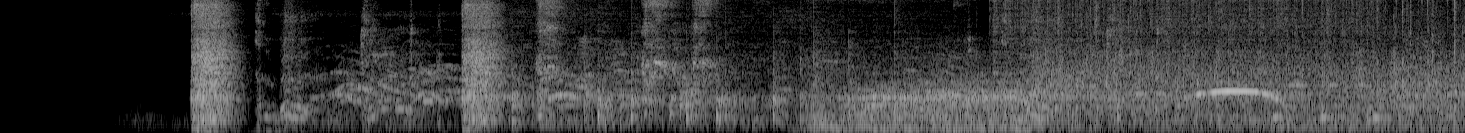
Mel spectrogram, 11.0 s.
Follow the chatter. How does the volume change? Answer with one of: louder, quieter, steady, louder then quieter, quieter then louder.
louder.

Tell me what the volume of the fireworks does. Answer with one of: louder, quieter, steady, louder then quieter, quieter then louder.
quieter.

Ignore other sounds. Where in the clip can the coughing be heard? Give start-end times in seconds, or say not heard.
1.7-3.4, 7.1-8.9.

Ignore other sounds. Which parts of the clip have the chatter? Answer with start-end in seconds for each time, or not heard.
2.1-10.9.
